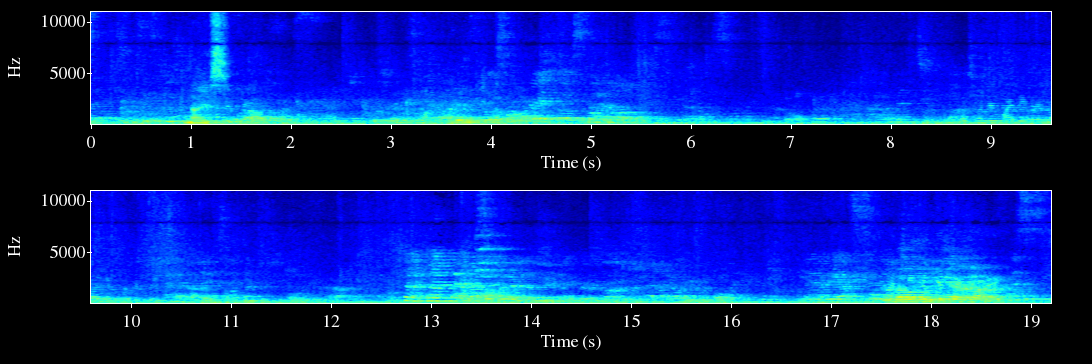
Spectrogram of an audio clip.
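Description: Young players chatter and shout nearby in a large echoing rink.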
